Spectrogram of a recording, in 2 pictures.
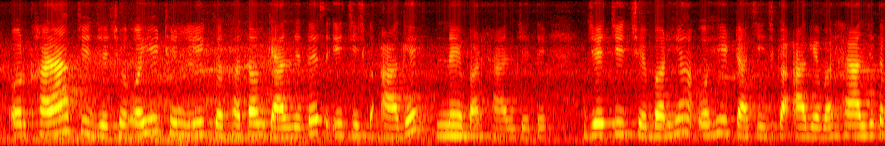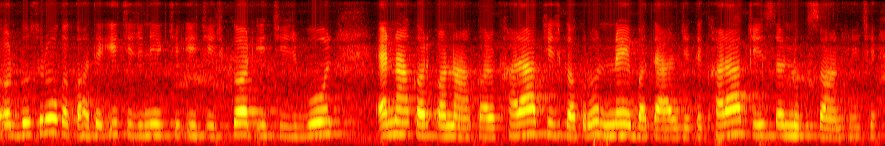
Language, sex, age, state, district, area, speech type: Maithili, female, 18-30, Bihar, Saharsa, rural, spontaneous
